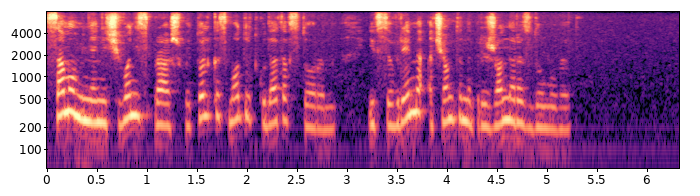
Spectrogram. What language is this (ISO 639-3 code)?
rus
